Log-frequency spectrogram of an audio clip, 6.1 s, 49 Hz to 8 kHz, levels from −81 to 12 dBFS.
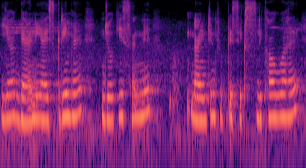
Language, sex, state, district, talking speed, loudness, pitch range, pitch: Hindi, female, Jharkhand, Ranchi, 125 wpm, -19 LUFS, 215-230 Hz, 225 Hz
